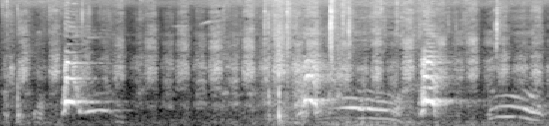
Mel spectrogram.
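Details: Rottweiler during mating, giving short tonal whines that bend downward, with soft rhythmic panting breaths between them.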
